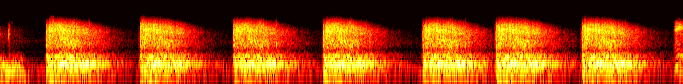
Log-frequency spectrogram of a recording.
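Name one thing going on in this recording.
Pistol shots fire at a steady pace, each echoing loudly in an enclosed room.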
